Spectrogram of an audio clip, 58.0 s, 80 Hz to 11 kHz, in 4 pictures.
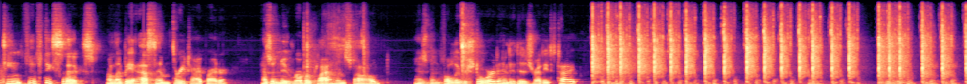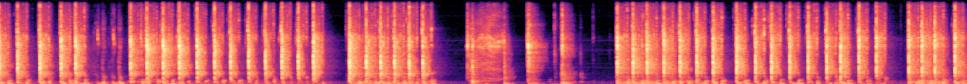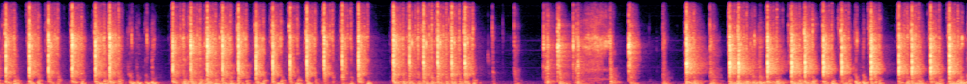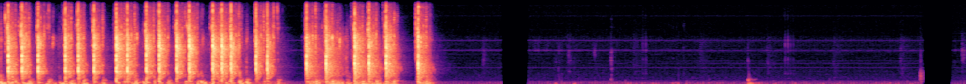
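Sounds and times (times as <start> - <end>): manual typewriter key strikes: 8.9 - 21.0, 23.8 - 36.2, 39.3 - 50.0.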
